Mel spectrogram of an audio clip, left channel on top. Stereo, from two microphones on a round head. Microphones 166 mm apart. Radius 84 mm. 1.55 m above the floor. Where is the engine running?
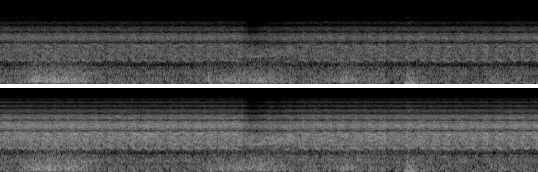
45° right (ahead or behind).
